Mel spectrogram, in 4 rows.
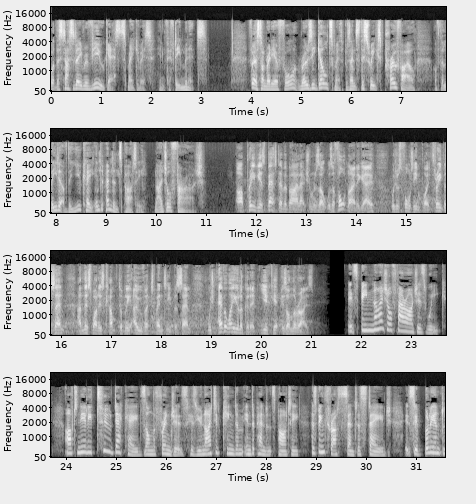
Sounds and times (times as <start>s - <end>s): Speech: 0.0s - 3.2s, 4.0s - 11.0s, 11.6s - 21.0s, 21.8s - 31.5s.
